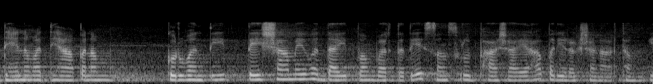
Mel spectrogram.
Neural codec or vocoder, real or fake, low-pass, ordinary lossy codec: none; real; 7.2 kHz; none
